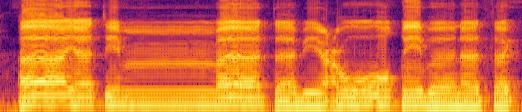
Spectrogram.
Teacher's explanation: Kemudian pada lafal timma ini merupakan bacaan idgham bi gunnah sehingga bunyi awalnya tin bertemu dengan mim, suara tinnya masuk kepada huruf mim, maka dihukumi dengan bacaan idgham bi gunnah dengan menahan bunyi suara nya sepanjang 2 harakat.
